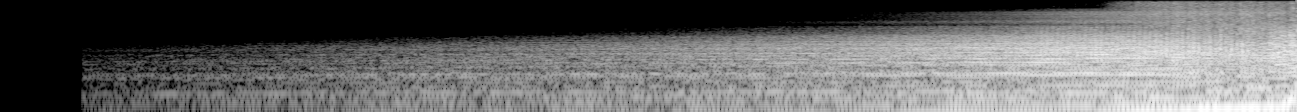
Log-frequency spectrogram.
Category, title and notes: Sound effects > Electronic / Design
unfa braam riser
alien, anime, attack, biohazard, bionic, braam, cinematic, dark, electro, electronic, fate, heaven, horn, magic, powerup, processed, reversed, riser, sci-fi, space, synth, transformers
